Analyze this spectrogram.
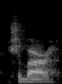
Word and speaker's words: shibari: Is it shibari? No, wait, what's it called? Yeah, you said it right, shibari.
